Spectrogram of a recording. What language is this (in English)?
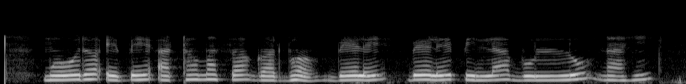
Odia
